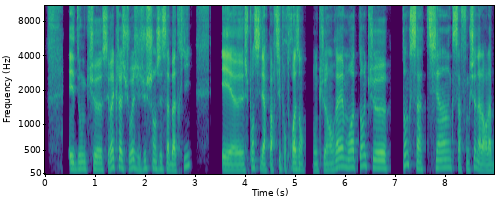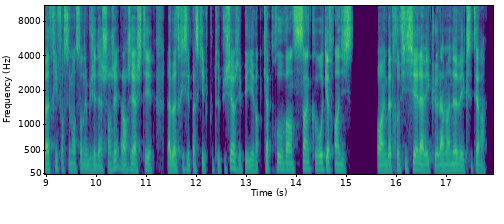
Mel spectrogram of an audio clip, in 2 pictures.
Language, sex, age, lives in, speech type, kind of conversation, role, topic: French, male, 20-24, France, conversation, advice, user, Dépenser de façon impulsive pour soulager le stress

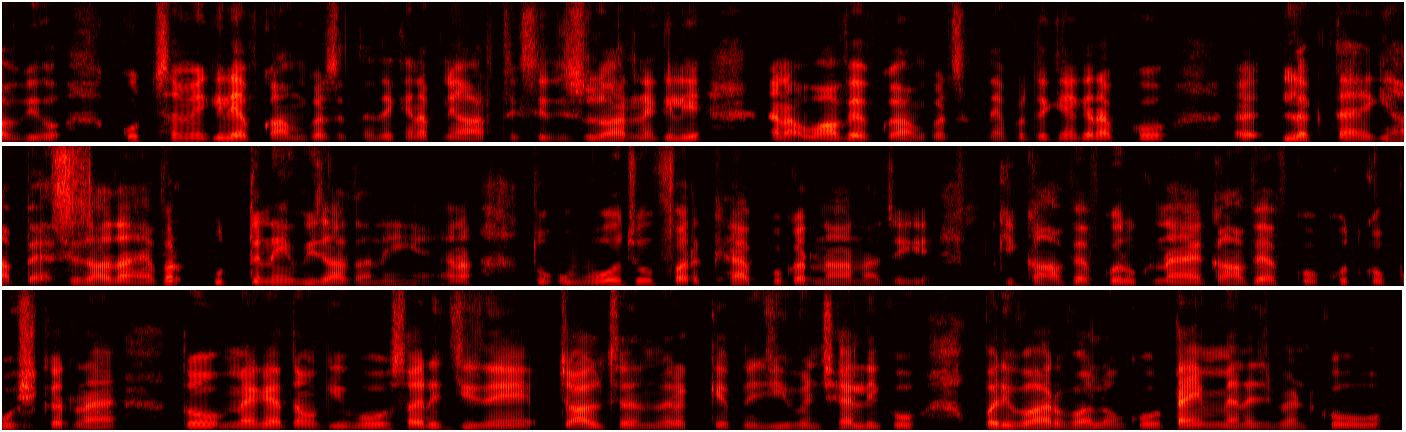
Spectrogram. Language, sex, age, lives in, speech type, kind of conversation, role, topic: Hindi, male, 25-29, India, conversation, podcast, guest, कभी कोई बड़ा फैसला गलत निकला तो तुमने सबसे पहली बात क्या सीखी?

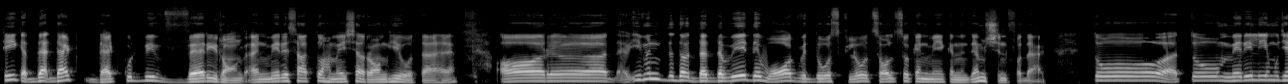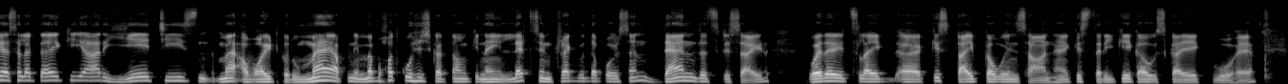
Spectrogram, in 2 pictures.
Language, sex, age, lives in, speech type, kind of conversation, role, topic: Hindi, male, 30-34, India, conversation, podcast, guest, Apne kapdon se tum apni pehchaan kaise dikhate ho?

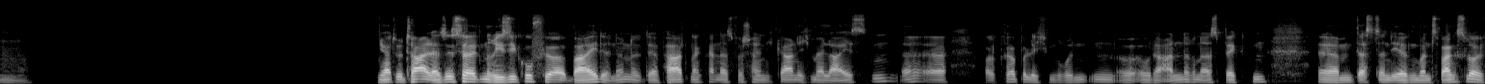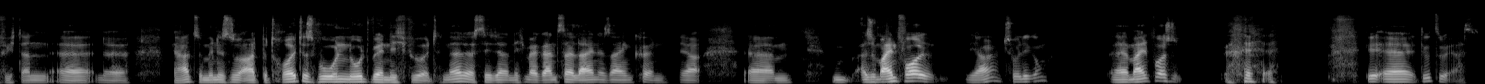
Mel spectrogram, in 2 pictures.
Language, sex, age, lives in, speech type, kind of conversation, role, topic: German, male, 50-54, Spain, conversation, advice, advisor, Wie kann ich lernen, Dinge anzunehmen und loszulassen?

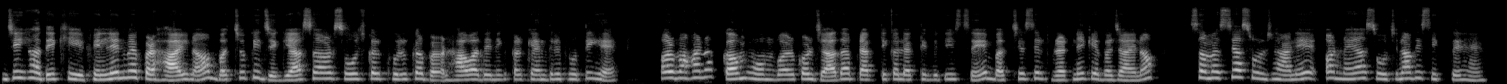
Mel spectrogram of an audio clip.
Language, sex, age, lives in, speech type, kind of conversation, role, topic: Hindi, female, 20-24, India, read, expert-assistant, expert, क्या आप बता सकते हैं कि भारत की और फिनलैंड की शिक्षा प्रणालियों में मुख्य अंतर क्या हैं, और ये बच्चों के सीखने पर कैसे असर डालते हैं?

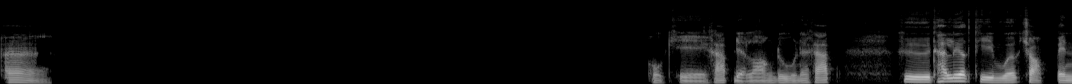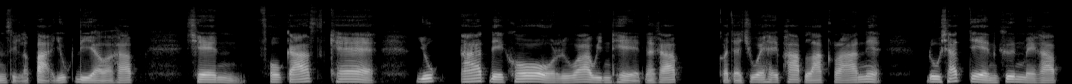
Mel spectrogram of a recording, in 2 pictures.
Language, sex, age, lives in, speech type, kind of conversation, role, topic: Thai, male, 30-34, Thailand, read, expert-assistant, asker, ถ้าเราลองคิดดู ศิลปะจากยุคก่อน ๆ สามารถต่อยอดให้เกิดไอเดียใหม่ ๆ ในปัจจุบันได้อย่างไรบ้าง?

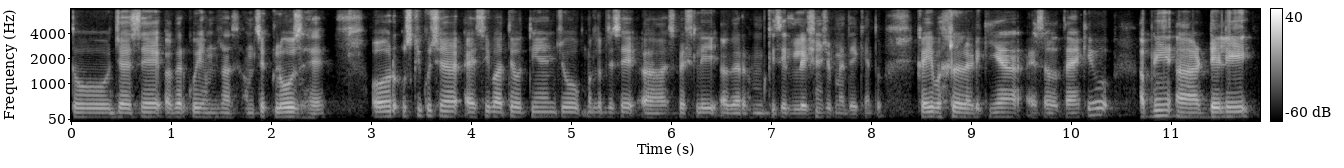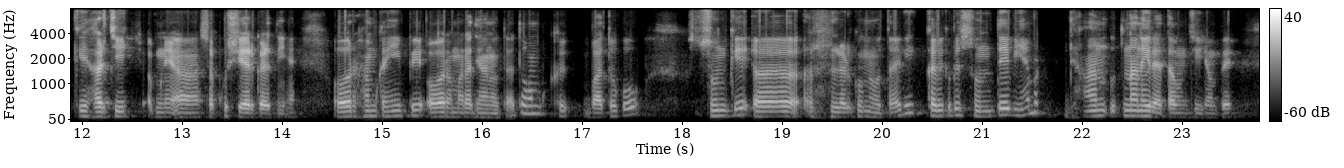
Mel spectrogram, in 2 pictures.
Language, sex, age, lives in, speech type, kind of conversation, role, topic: Hindi, male, 20-24, India, conversation, podcast, guest, Jab tum kisi ki baat sunte ho, toh tum kaise dikhate ho ki tumhe sach mein dilchaspi hai?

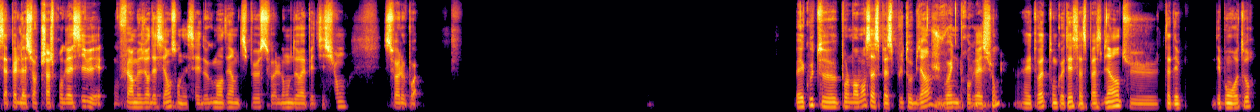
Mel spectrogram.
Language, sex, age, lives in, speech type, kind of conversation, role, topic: French, male, 25-29, France, conversation, unstructured, none, Que ressens-tu après avoir atteint un objectif sportif ?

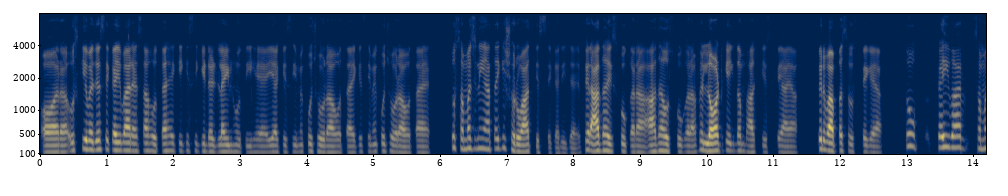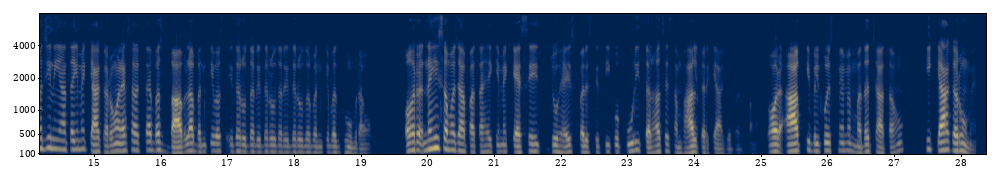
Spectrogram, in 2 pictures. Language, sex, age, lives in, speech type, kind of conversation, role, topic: Hindi, male, 25-29, India, conversation, advice, user, आपको अपने कामों की प्राथमिकता तय करने में दिक्कत क्यों होती है और इससे कौन-से जरूरी काम छूट जाते हैं?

